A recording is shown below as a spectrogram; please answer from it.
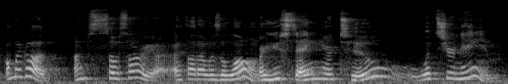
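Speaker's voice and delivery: high-pitched, coy apology to a stranger; flustered small talk. Pretend. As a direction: play shyly startled by unexpected company. Acts meeting a stranger in bath.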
